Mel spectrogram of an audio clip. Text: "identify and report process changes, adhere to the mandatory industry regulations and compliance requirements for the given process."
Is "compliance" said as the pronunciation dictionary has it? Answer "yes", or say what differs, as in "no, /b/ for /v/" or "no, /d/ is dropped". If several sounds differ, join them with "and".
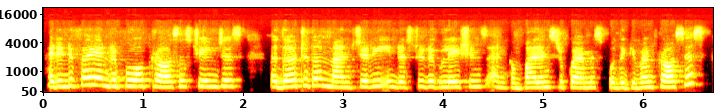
no, /l/ is dropped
